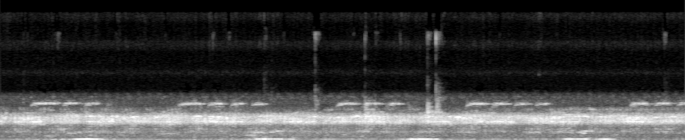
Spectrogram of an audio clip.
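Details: At midnight, insects keep up a constant high-pitched whirring chorus; a few soft low croaks surface every one to two seconds, with light chirps above.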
